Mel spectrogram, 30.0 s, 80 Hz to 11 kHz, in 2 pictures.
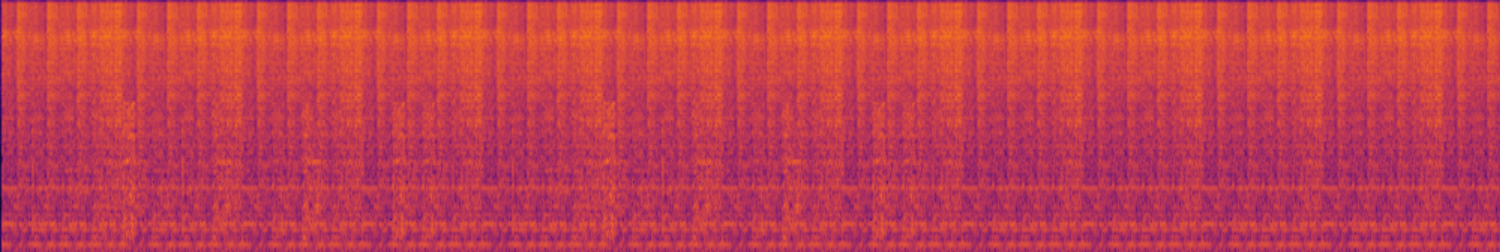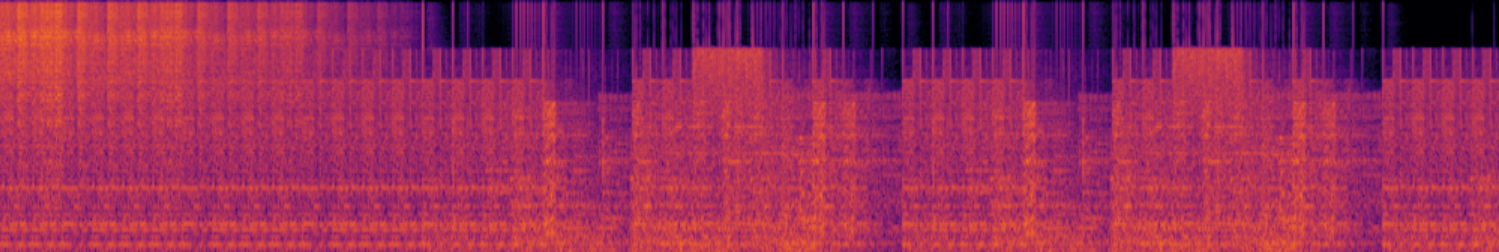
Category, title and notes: Music > Multiple instruments
Demo Track #3276 (Industraumatic)
Horror, Soundtrack, Games, Sci-fi, Noise, Underground, Cyberpunk, Ambient, Industrial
